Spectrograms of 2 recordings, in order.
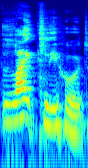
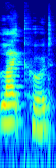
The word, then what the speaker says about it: likelihood: yay well done okay then likelihood not like Hood likelihood try it likelihood yeah if something is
